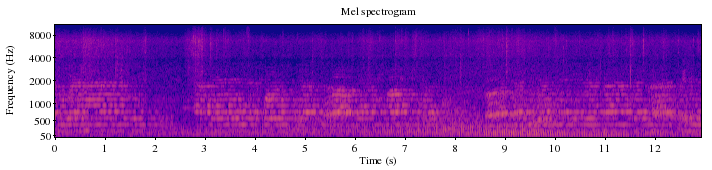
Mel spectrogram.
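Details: Injured baby monkey Janna, hurt on the lip, cries from hunger and begs the person filming for food: drawn-out, whining tonal wails in a rich harmonic stack, repeated in bursts with short pauses, one dipping then rising near the end, over rustling background.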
